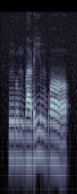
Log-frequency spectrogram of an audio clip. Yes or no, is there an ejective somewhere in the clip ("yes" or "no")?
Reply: no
